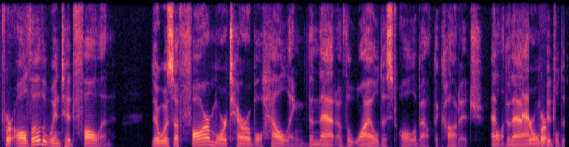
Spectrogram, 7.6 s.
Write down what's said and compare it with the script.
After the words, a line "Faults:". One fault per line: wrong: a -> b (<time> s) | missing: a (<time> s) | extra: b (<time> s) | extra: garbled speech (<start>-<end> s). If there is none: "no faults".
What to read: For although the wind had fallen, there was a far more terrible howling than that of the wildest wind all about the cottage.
For although the wind had fallen, there was a far more terrible howling than that of the wildest all about the cottage. [garbled]
Faults:
missing: wind (5.3 s)
extra: garbled speech (6.5-7.5 s)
